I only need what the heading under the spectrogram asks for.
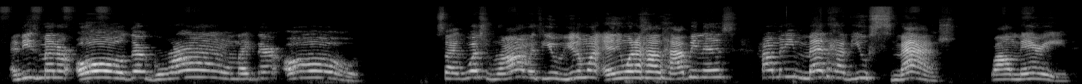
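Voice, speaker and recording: Young woman, high voice, bright tone, casual livestream rant, profane, exasperated, rhetorical questions. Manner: blunt, profane, exasperated ranting; rhetorical questions, drawn-out emphasis.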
